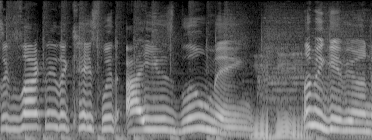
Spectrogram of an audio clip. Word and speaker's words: Blueming: you Pop's friends, I decided to choose IU's Blooming. Yeah, Blooming. It's spelled B-L-U-E-M-I-N-G, right?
